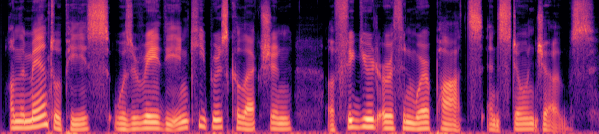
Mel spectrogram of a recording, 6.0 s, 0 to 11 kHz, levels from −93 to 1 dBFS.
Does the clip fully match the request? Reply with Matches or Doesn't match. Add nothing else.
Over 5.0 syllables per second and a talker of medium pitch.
Matches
